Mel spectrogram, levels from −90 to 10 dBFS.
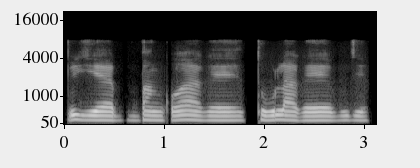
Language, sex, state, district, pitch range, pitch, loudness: Chakma, female, Tripura, Dhalai, 145-155 Hz, 150 Hz, -16 LUFS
